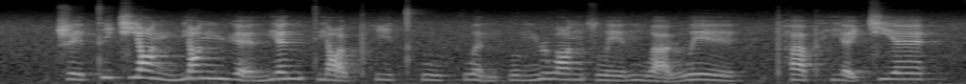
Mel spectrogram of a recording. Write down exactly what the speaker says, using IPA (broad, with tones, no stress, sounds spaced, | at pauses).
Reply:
ʈ͡ʂ e˨˦ ɪ̯ t̪ i˦ t͡ɕ j ɑ˥˨ ŋ m j ɑ˦ ŋ m ɥ ɛ̰˨˩ n̪ j ɛ˦ n t̪ j ɑ̰˨˩ ʊ̯ pʰ i˨˦ t̪ʰ u˨˦ k w ə̰˨˩ n p ʊ˨˦ ŋ ɻ w ɑ˦ ŋ s w e˨˦ ɪ̯ n̪ w ä̰˨˩ ɻ w e˥˨ ɪ̯ | pʰ ä˨˦ pʰ j ɛ̰˨˩ t͡ɕ j ɛ˦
